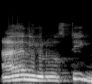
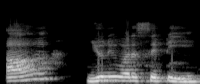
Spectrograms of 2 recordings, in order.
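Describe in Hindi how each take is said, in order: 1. Article 'an' बोला जाता है, अंत में 'n' के साथ। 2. Article 'a' बोला जाता है, बिना 'n' के। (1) "गलत है" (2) "करेक्ट जो होता है"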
